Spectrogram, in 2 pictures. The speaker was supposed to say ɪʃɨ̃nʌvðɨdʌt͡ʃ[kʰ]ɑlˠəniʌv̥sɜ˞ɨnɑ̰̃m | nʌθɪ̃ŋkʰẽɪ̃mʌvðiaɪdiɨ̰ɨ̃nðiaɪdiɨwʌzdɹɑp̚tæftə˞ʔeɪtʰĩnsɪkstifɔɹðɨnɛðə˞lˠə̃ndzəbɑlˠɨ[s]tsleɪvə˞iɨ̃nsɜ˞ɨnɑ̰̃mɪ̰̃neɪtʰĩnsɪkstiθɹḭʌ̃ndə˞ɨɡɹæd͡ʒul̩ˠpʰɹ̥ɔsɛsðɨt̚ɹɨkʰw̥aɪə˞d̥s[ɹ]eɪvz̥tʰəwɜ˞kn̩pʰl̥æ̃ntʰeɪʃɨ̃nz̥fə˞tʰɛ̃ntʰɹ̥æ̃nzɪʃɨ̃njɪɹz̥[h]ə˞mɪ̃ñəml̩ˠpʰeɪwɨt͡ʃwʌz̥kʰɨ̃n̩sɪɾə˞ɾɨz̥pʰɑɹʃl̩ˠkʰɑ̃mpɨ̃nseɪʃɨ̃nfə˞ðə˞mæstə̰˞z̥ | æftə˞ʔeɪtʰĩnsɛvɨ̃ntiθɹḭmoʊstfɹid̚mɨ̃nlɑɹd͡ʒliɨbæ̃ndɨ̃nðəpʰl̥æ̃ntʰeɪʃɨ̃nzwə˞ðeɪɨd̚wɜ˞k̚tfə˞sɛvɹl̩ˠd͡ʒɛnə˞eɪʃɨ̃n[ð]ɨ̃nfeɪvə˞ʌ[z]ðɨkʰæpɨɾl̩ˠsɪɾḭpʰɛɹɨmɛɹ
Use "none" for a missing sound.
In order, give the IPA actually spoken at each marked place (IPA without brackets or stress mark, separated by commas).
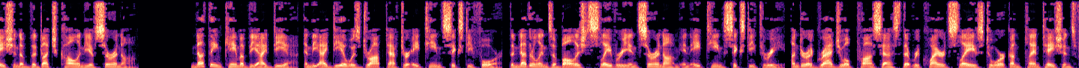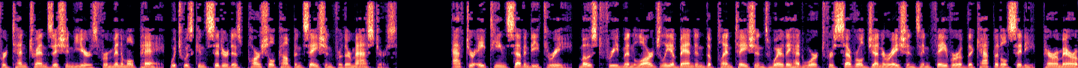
kʰ, ʃ, l, f, z, v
